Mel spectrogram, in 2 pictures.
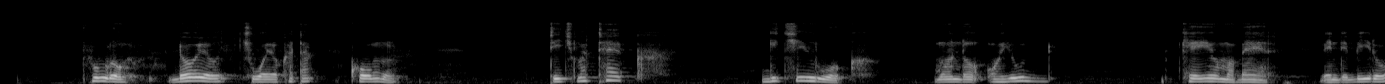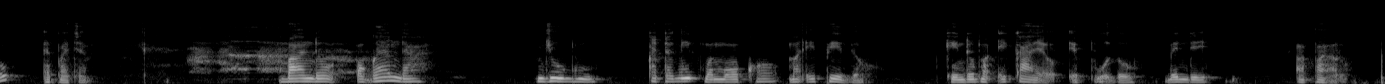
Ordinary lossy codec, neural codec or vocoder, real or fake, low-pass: none; codec, 16 kHz, 4 kbps, FreqCodec, larger model; fake; 7.2 kHz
